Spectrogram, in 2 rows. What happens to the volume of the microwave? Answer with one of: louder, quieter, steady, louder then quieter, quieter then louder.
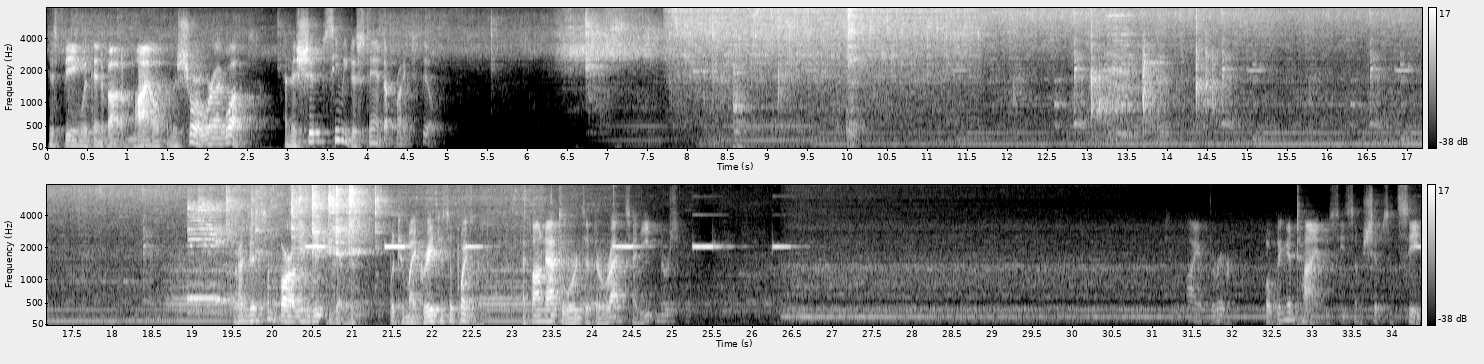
louder then quieter.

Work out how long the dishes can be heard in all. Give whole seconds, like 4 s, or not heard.
4 s.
